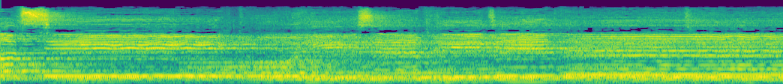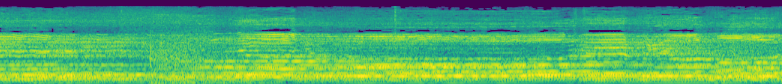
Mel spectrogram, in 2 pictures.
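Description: Mixed choir singing a cappella, holding long chords that shift every couple of seconds, in the resonant acoustic of a church.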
